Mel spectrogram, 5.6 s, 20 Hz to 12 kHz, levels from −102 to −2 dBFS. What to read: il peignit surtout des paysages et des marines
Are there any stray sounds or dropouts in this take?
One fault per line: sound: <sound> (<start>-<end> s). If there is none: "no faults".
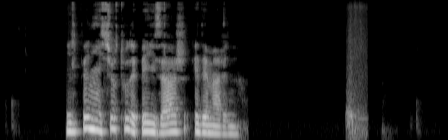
sound: whoosh (4.3-4.6 s)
